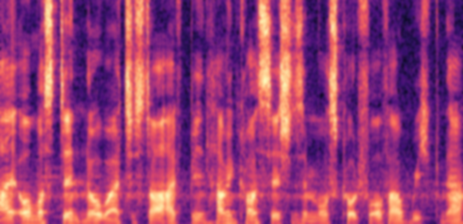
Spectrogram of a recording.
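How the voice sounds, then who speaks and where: In a British accent, a man speaks at a moderate pace with a medium-pitched voice. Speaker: gaming YouTuber. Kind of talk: gameplay commentary. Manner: casual, rambling.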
